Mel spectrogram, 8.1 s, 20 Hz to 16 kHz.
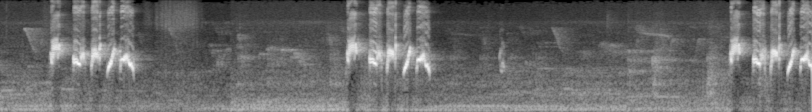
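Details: Red-whiskered bulbul repeating its morning song in 'double-twist' voice, 2020, as a training lure: three quick phrases of five or six looping, bright notes roughly every three seconds, with faint chirps between.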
